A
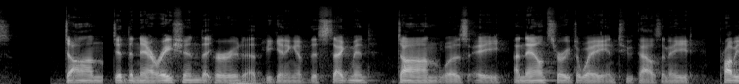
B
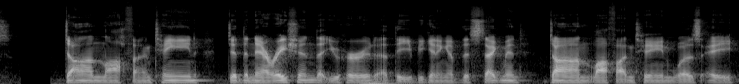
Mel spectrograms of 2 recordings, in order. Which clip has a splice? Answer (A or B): A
